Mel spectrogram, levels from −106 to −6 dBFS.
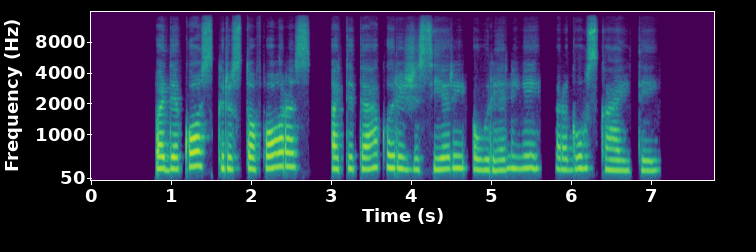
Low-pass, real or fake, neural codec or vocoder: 14.4 kHz; fake; vocoder, 44.1 kHz, 128 mel bands every 512 samples, BigVGAN v2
